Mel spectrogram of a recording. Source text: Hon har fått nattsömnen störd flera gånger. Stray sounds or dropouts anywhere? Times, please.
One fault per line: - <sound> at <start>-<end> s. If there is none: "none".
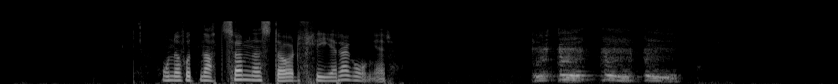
- throat clearing at 5.3-6.9 s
